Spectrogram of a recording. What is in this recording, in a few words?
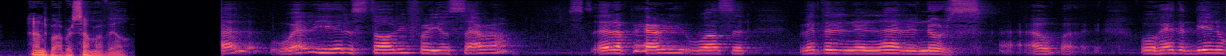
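italy, International Dialects of English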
